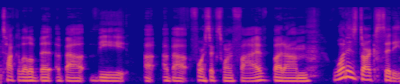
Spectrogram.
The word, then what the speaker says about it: 4615: And you mentioned your theater company, 46, is it, how do I pronounce 4615? We say 4615.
